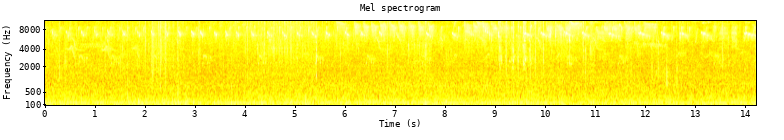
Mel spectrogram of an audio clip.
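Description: A bird calling a short high chirp over and over, about two or three times a second, over a steady low hum, with a few light clicks.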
